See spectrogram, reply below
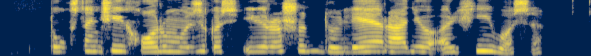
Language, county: Lithuanian, Vilnius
